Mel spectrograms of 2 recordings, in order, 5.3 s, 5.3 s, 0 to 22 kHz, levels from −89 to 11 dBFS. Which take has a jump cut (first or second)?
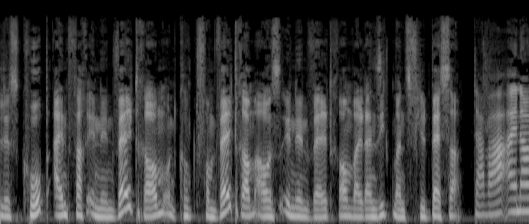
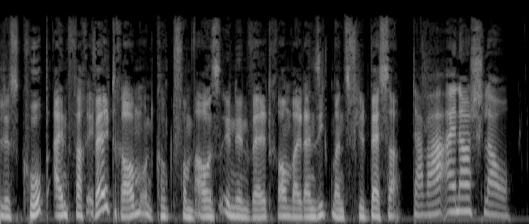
second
